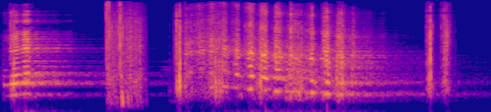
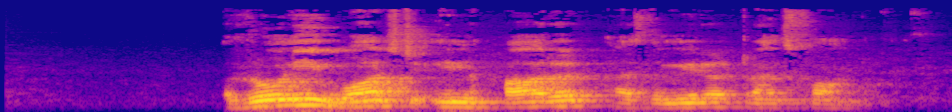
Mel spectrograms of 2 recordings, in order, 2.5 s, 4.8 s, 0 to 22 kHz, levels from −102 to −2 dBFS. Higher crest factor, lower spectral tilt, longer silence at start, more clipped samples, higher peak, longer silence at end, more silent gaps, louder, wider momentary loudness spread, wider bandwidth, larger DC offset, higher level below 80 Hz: first, 24 dB vs 16 dB; second, 3 dB/octave vs -6 dB/octave; second, 0 s vs 1.1 s; neither; second, -8 dBFS vs -2 dBFS; second, 0.2 s vs 0.5 s; neither; second, -30 LUFS vs -17 LUFS; second, 11 LU vs 15 LU; first, over 20 kHz vs 16.5 kHz; neither; second, -84 dBFS vs -58 dBFS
